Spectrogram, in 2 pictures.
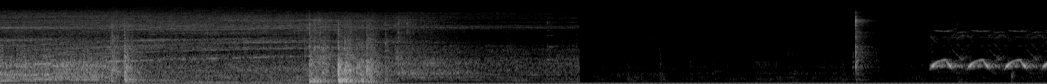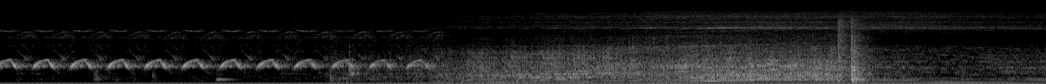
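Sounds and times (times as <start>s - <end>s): toy siren yelping: 9.3s - 18.7s.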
